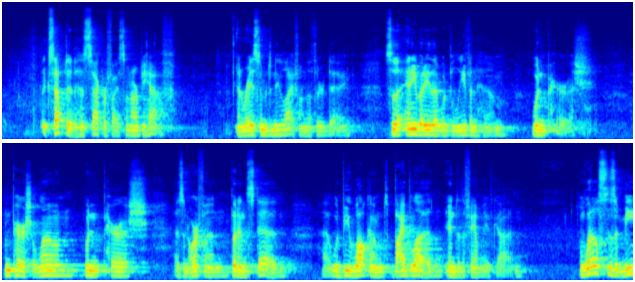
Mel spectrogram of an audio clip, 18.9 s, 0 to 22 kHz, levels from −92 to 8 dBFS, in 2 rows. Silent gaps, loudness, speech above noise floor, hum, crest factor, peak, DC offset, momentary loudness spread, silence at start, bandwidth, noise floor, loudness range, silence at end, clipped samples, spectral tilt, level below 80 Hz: none; -29 LUFS; 32 dB; none; 22 dB; -8 dBFS; under 0.1%; 16 LU; 0.6 s; 14.5 kHz; -61 dBFS; 5 LU; 0 s; under 0.1%; -6.5 dB/octave; -72 dBFS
